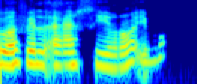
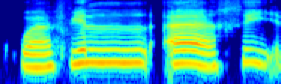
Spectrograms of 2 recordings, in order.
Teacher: huruf khnya oh iya ditenggorokan paling atas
